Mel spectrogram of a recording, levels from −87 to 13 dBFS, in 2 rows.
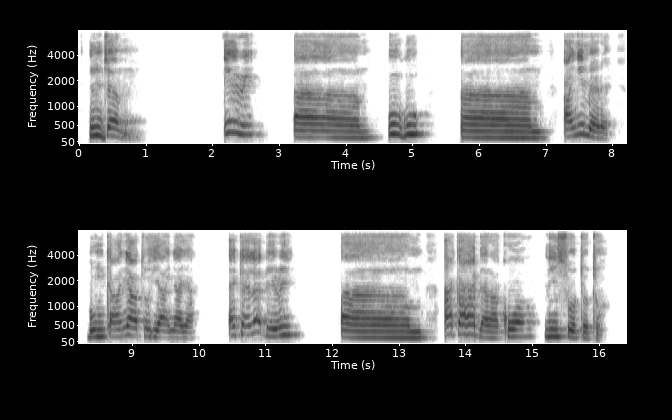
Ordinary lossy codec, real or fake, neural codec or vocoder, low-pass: Opus, 64 kbps; fake; codec, 16 kHz, 4 kbps, FreqCodec, larger model; 7.2 kHz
